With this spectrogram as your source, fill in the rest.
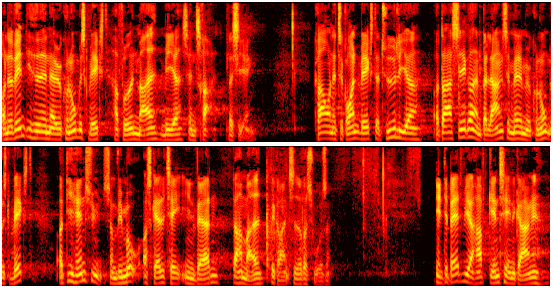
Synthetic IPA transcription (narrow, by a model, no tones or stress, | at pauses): ʔɒ̽nøð̞ˠʋen̰d̥iɦe̝ð̞̰ˠn̩æøkʰo̝no̝̰ːmisɡ̥ʋeɡ̥sd̥hɑ̈fɔ̽ːð̩ˠnmɑ̈ːð̞̩ˠme̝ːɐsent͡sʰʁɑ̰̈ːlpʰlæse̝ɐ̰e̝ŋ | kʰʁɑ̈ʊnət͡sʰe̝lɡ̥ʁɶn̰ʋeɡ̥sd̥æɐt͡sʰyːð̞ˠəliɐːʔɒ̽d̥ɑ̈æɐse̝ɡ̥ʁɐðˠe̝nb̥ælɑ̈ŋsəmel̰m̩økʰo̝no̝̰ːmisɡ̥ʋeɡ̥sd̥ | ʔɒ̽d̥iɦensy̰ːnsɒ̽mʋimɔ̰̽ːɒ̽sɡ̥ælt͡sʰɛ̰ːie̝nʋæɐd̥n̩d̥ɑ̈hɑ̈mɑ̈ːð̞̩ˠb̥e̝ɡ̥ʁɑn̰səð̞̩ˠʁɛsuɐsɐ | e̝nd̥e̝b̥æd̥ʋihɑ̈ɦɑ̈fd̥ɡ̥ent͡sʰɛ̰ːɪnəɡ̥ɑ̈ŋə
